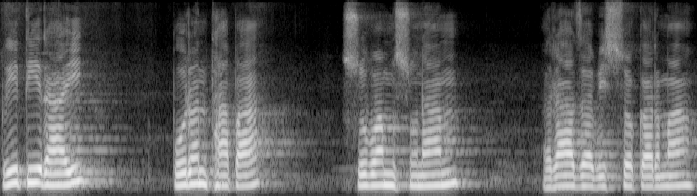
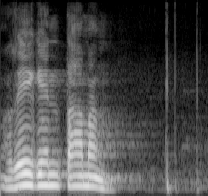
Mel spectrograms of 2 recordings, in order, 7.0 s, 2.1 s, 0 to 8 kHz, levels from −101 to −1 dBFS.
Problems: none marked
